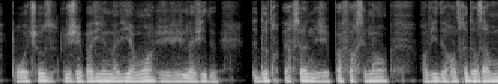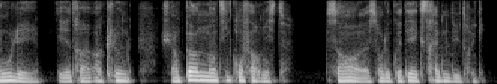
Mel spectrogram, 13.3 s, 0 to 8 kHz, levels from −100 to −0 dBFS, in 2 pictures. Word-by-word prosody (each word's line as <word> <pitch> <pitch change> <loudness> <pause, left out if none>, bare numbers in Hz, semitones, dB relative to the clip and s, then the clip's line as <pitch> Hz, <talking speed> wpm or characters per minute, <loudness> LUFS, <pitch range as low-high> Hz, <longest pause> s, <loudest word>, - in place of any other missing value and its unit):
pour 110 - -3
autre 110 0 0
chose. 125 -3 0
Je 115 -1 -1
vais 110 - 0
pas 115 +1 0
vivre 120 +1 +3
ma 115 -1 +1
vie 120 +1 +2
à - - +1
moi, 125 +3 +2
je 110 - -8
vais 110 - -4
vivre 110 +1 -2
la 105 - +1
vie 110 +2 -2
de 95 -2 -9 0.5
de 105 - -4
d'autres 120 +3 -1
personnes 125 +1 0
et 105 - -2
j'ai 105 +1 -4
pas 115 +3 -3
forcément 125 +1 -2 0.4
envie 110 +3 -2
de 115 - -1
rentrer 110 +4 -1
dans 120 -1 +2
un 115 - +3
moule 125 +2 +5
et 100 -3 -1 0.3
et 105 -2 -4
être 110 +1 -5
un 105 +1 -4
un - - -2
clown. 120 0 0 0.4
Je - - -14
suis 115 - -4
un 115 - +3
peu 120 +7 +6
un 145 -2 +7
anticonformiste 120 -4 0 0.5
sans, 120 -2 +2
heu, 100 0 -4
sans 100 +4 -3
le 110 - 0
côté 115 +3 0
extrême 115 0 -1
du 105 -2 -5
truc. 105 +2 -15
115 Hz, 225 wpm, -26 LUFS, 110-120 Hz, 0.5 s, un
